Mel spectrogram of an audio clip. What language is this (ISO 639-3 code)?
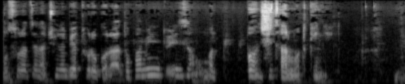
kat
